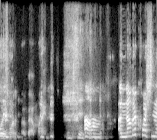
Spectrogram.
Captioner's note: chuckling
